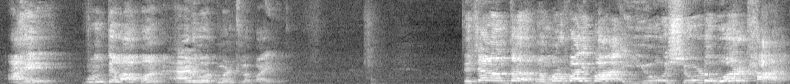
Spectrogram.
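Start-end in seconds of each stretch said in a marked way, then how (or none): 6.2-7.8 very slow, word by word; dictating an English example sentence to a class; slow dictation. Shown as a demonstration. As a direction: read it out slowly for students to copy.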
